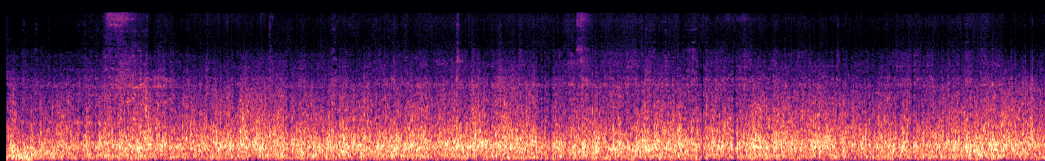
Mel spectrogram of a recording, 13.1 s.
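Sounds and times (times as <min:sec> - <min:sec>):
air rushing past: 0:00.1 - 0:04.8
train wheels on rails: 0:00.1 - 0:13.0.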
